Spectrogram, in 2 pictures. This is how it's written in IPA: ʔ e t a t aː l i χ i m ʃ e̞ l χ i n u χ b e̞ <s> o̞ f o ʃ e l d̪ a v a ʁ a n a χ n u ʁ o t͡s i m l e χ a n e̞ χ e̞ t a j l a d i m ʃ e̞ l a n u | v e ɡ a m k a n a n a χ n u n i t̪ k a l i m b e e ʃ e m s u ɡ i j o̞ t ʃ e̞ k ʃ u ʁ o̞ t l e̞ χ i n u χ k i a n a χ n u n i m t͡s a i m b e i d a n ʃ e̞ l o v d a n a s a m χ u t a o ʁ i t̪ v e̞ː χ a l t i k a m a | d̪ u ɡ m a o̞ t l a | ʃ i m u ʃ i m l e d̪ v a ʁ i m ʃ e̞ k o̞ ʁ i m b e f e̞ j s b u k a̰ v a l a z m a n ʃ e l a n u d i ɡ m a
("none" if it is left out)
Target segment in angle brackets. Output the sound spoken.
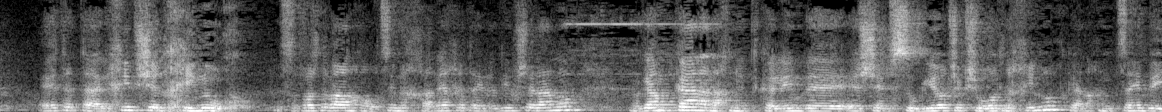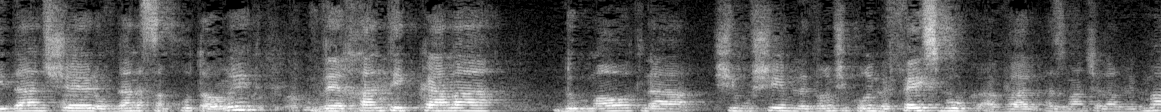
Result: s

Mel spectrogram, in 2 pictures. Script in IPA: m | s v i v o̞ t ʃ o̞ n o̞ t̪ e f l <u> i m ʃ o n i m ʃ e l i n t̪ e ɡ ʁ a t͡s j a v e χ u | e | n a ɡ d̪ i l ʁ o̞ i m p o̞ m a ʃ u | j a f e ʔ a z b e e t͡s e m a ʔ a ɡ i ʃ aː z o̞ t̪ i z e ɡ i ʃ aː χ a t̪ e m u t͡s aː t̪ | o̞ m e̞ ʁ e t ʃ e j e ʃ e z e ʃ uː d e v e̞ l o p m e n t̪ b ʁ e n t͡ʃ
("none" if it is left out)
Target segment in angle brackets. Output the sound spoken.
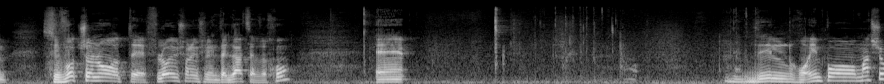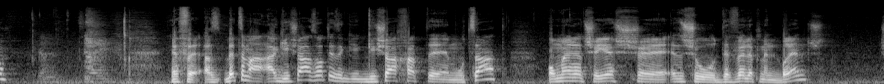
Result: o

